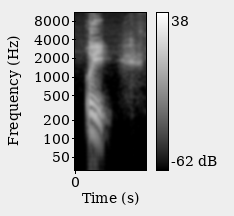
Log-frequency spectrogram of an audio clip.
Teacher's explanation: That's a voiced pharyngeal constriction, literally just squeezing the throat muscles and root of the tongue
